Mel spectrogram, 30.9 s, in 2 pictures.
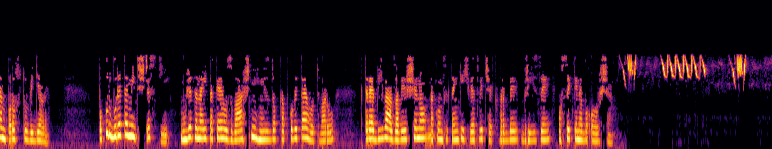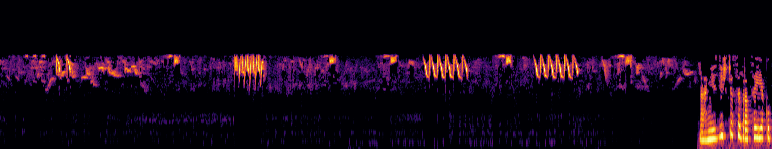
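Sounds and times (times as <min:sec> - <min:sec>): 
speech: 0:00.0 - 0:01.1, 0:02.0 - 0:12.7, 0:29.6 - 0:30.8
Eurasian penduline tit trilling and twittering: 0:12.3 - 0:30.8.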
